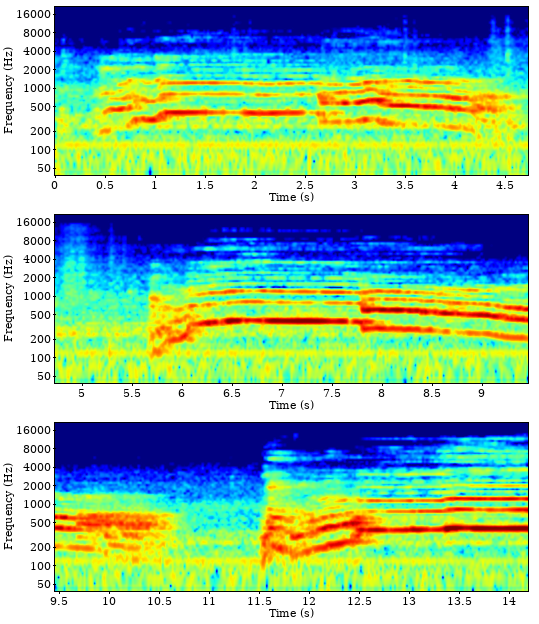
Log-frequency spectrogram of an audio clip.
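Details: A lonely Corgi, left alone when his owner leaves the house, howls in three long, tonal bouts that waver and slide in pitch.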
